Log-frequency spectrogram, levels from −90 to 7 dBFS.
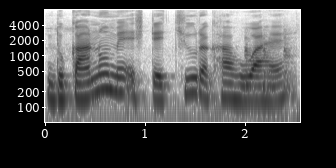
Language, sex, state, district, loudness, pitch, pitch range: Hindi, male, Uttar Pradesh, Lucknow, -16 LUFS, 145 Hz, 135-180 Hz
